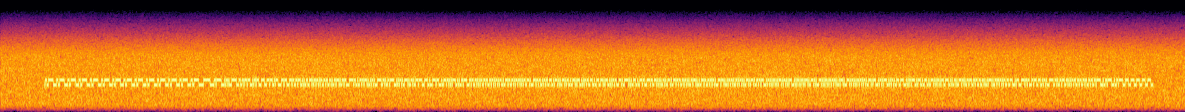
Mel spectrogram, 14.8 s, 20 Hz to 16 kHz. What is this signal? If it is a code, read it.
NAVTEX (SITOR-B), 100 baud, 170 Hz shift, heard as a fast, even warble, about 1000 Hz centre, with radio static. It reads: ZCZC IL81 NAV WARNING 187. BUOY IN PSN 31-36S 130-27W UNLIT. NNNN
